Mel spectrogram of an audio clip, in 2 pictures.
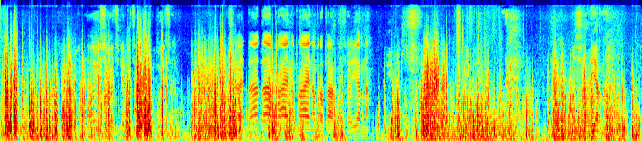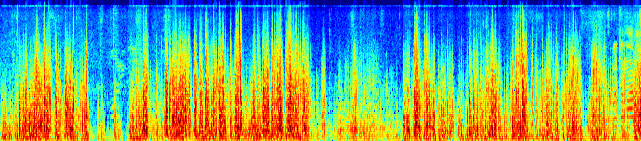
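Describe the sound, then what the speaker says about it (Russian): Strong, piercing wind on a frosty December day buffets the microphone with a loud, continuous roar and gusts, while people talk under it. "Мороза немного, ветер очень сильный. Сильный ветер, за счет ветра очень холодно."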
